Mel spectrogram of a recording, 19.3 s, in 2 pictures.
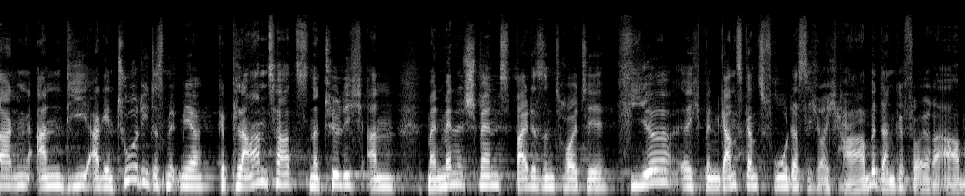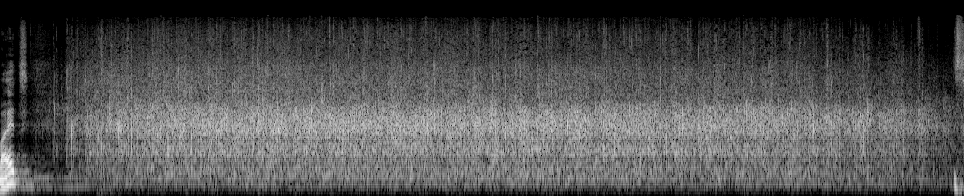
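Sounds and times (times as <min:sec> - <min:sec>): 
speech: 0:00.0 - 0:10.6
audience applause: 0:10.2 - 0:19.2.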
